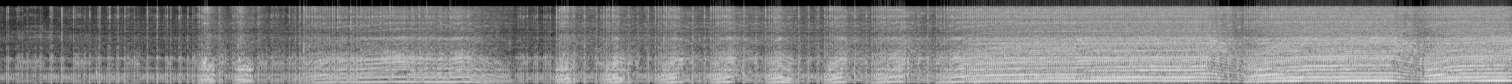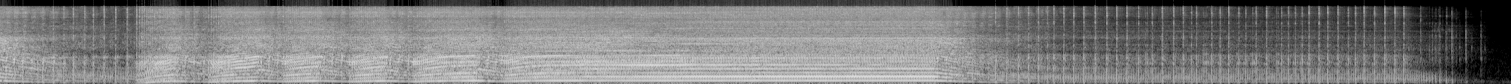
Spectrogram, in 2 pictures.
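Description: Small Echo two-stroke brush-cutter engine, just pull-started. It idles, then is revved over and over in quick throttle blips, with two longer holds at high revs, and the throttle response is very sharp. It drops back to idle and is shut off just before the end.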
